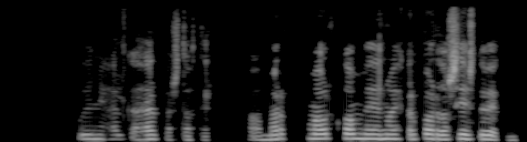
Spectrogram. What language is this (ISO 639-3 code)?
isl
